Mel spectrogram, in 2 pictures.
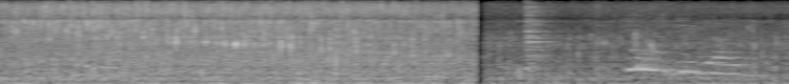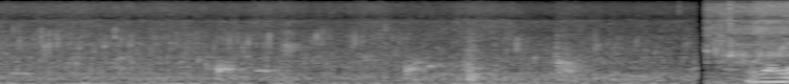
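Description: Chicken frying over a wood-fired stove gives a loud, steady sizzle for about three seconds, then drops to a quieter crackle with scattered pops while a voice briefly sounds in the background.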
